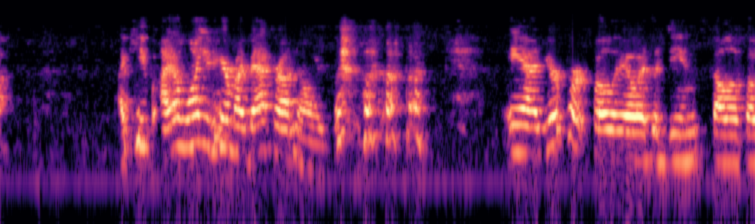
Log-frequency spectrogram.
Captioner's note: laughs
